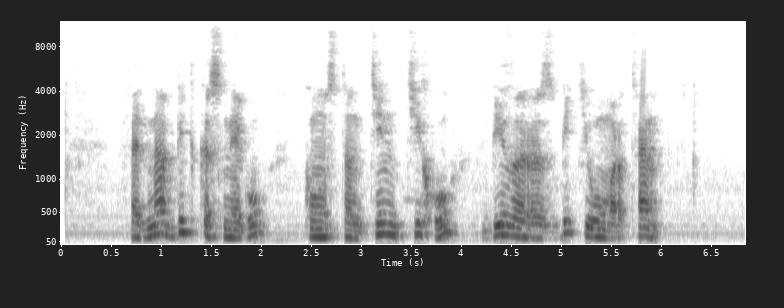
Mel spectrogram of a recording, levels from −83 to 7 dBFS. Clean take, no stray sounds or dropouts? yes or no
yes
